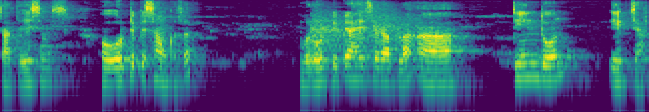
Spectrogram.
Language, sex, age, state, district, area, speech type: Marathi, male, 18-30, Maharashtra, Satara, urban, spontaneous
